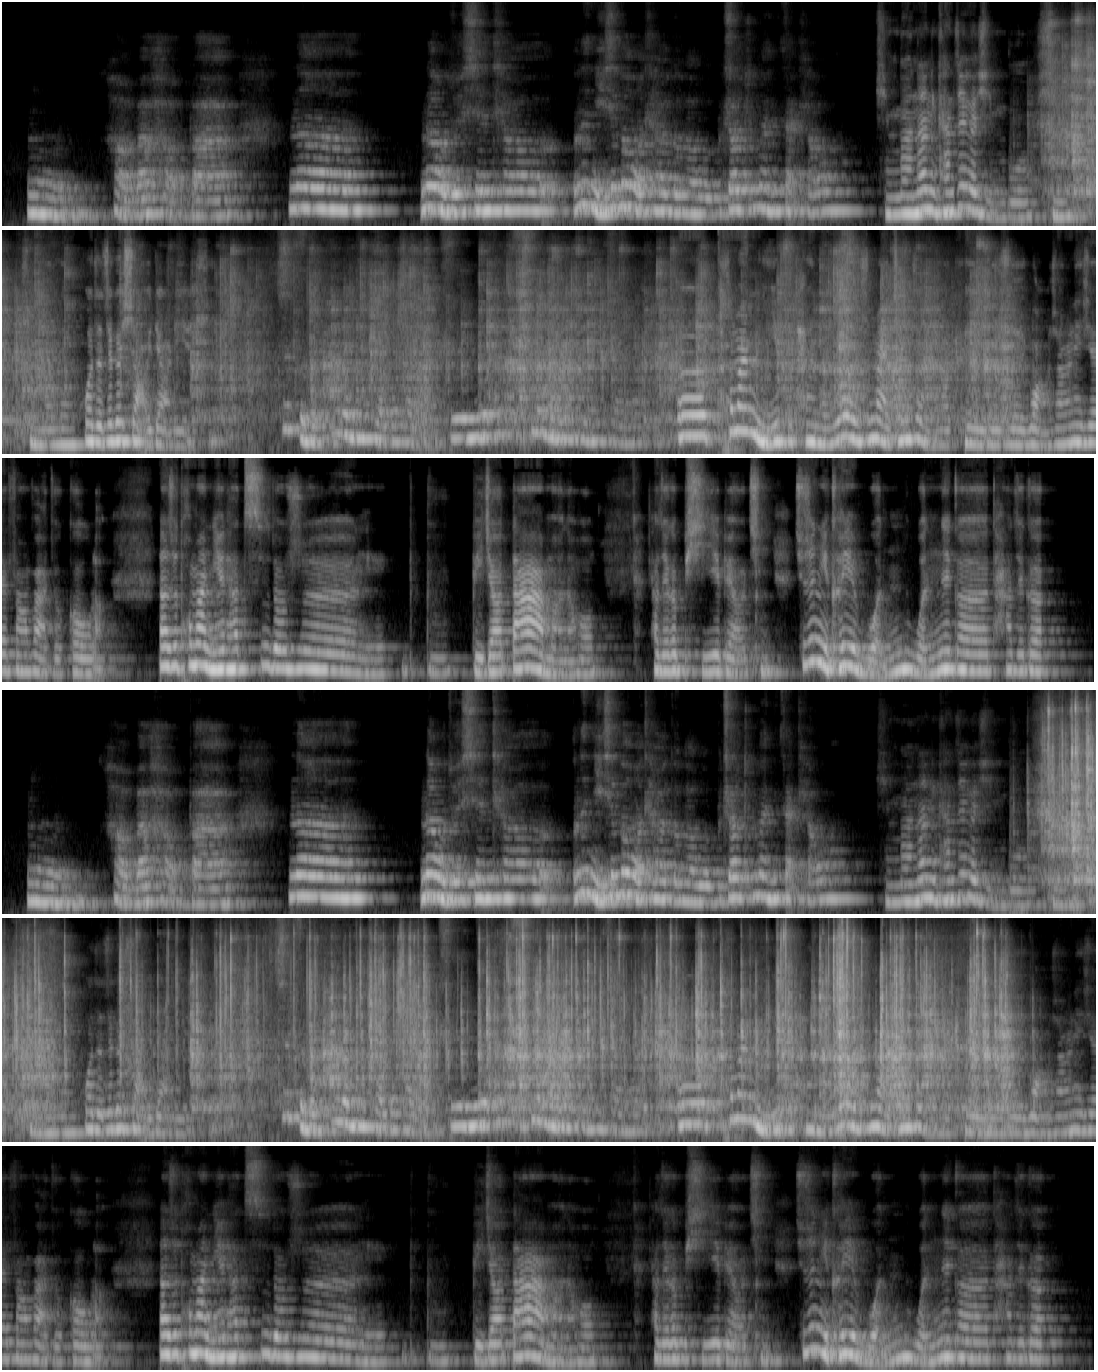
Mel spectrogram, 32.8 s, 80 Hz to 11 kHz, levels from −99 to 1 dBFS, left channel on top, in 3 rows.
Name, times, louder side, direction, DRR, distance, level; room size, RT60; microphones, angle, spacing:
voice 1, 0.3-2.5 2.9-3.7 4.2-8.4 13.7-17.4, right 1 dB, 55° right, 1.3 m, -35 dB
voice 2, 8.8-10.7 11.2-13.2 17.7-22.9 23.2-27.9 28.4-32.3, left 4 dB, 60° left, 0.5 m, -34 dB
sound 1, 10.1-11.6 12.1-21.3, right 9 dB, 85° right, 0.6 m, -36 dB
7.2 x 4.9 x 7.1 m
head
